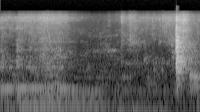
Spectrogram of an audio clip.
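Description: Handling noise as an acoustic guitar is picked up and swung into playing position: soft rustling with a steady low hum, then one short sharp bump near the end.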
